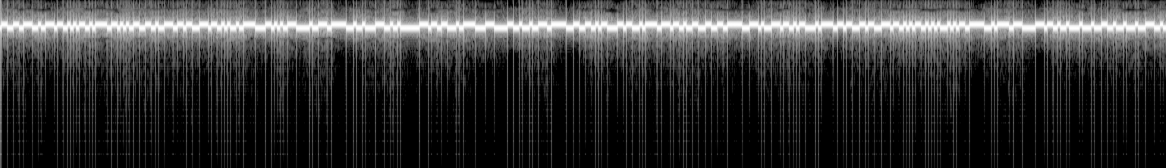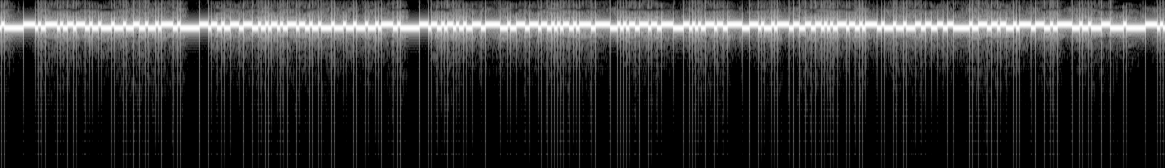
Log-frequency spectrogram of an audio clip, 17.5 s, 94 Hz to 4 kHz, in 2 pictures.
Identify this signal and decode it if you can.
RTTY, about 45.45 baud. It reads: IN SERIAL FORMAT, COMPATIBLE WITH BELL SYSTEM 101, 103 AND 113 DATA SETS OR THEIR EQUIVALENT.
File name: fsk170 / teletype-corp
